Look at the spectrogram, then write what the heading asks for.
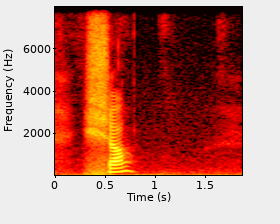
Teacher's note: इसे हम तालव्य सा कहते हैं, ठीक है। क्योंकि इसका जो उच्चारण स्थान होता है वो तालु से होता है। जब हम चा छा जा बोलते हैं तो ये तालु से निकलने वाली ध्वनियाँ हैं, ठीक है।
